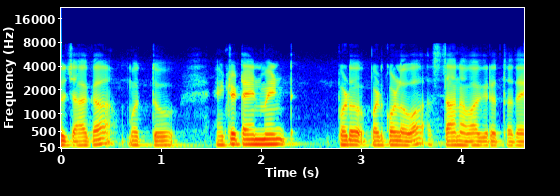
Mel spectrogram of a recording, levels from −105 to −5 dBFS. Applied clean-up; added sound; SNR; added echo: none; none; none; none.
